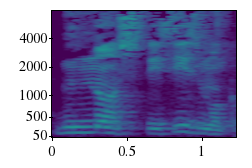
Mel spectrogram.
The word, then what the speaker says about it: gnosticismo: Un segundo error que tiene que ver con el dogma es el gnosticismo que se escribe con una G inicial, gnosticismo, como si uno dijera.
